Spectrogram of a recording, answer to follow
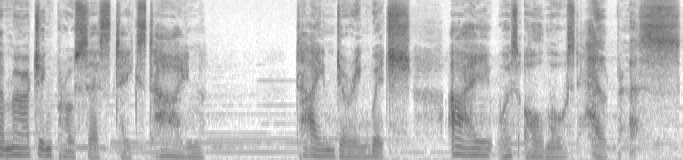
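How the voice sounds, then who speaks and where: With clear music in the background, a put-on character voice speaks very slowly in a low-pitched, solemn tone. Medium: video game. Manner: formal, measured, solemn.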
